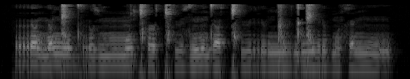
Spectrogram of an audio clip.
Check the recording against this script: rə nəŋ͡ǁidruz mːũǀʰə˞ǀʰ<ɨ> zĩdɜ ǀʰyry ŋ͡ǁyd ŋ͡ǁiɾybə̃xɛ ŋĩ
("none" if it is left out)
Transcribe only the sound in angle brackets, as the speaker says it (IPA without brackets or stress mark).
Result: y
